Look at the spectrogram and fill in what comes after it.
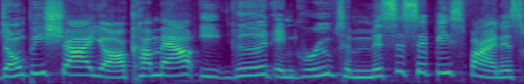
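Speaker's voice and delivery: usual speaking voice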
